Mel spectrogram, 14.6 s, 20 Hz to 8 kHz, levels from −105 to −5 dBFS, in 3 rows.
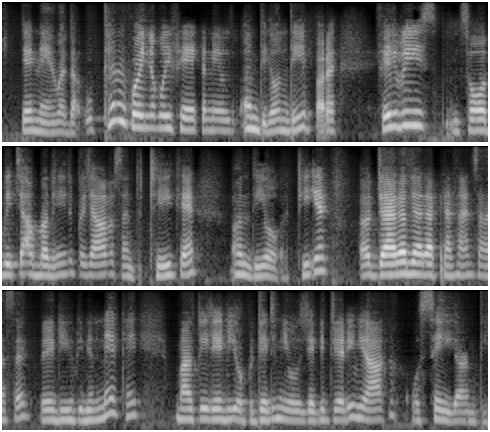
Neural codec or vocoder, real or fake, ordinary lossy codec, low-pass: codec, 16 kHz, 0.5 kbps, X-Codec, HuBERT features, trained on general audio; fake; none; none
